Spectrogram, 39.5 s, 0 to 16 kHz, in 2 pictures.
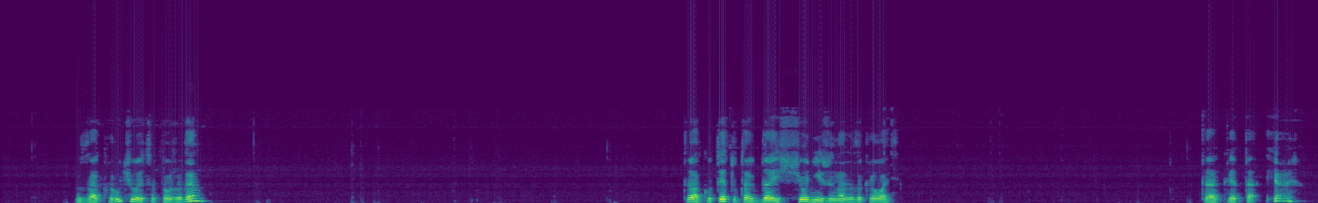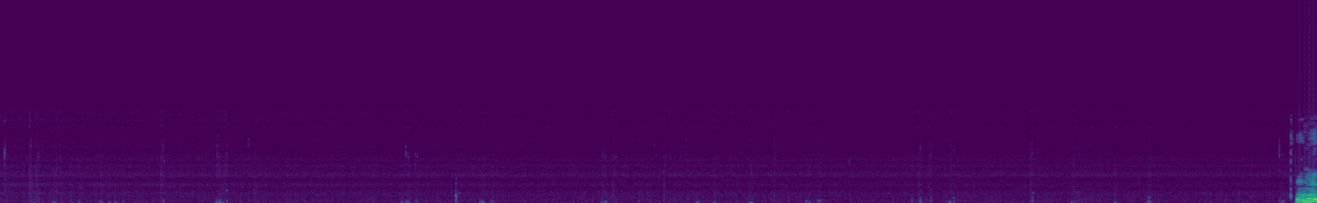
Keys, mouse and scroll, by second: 1.1 r, 3.9 g, 5.7-7.1 middle drag, 7.6-9.3 middle drag, 11.0 middle click, 16.1-17.9 middle drag, 18.5 r, 20.3 click, 20.7-22.4 middle drag, 23.1 click, 25.8 click, 27.1 r, 29.9-31.5 middle drag, 31.9 r, 33.8 click, 34.1-35.5 middle drag, 36.0-39.1 middle drag.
